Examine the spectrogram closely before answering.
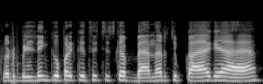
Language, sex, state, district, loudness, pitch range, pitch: Hindi, male, Jharkhand, Garhwa, -14 LUFS, 170-200 Hz, 185 Hz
